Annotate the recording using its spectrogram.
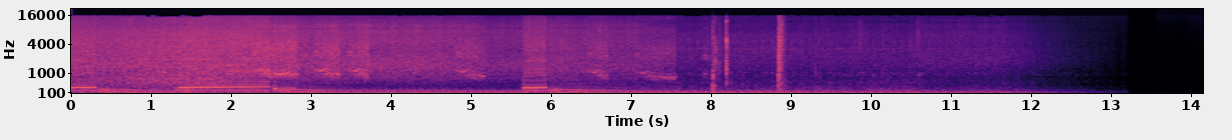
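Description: A car engine hums and revs steadily, then fades away.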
